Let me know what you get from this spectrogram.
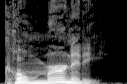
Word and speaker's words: Comirnaty: It's called Comirnaty, right? Apparently, that's the right way to pronounce the new brand name of the BioNTech Pfizer-like vaccine, right?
